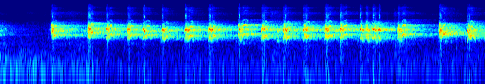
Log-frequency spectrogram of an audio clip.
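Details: Yellow-vented bulbul, noisy chattering calls used to attract wild bulbuls of both sexes; after a quiet half second, harsh buzzy bursts repeat rapidly in an unbroken run, each bursting sharply then fading, with a brief pause before a final louder pair.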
